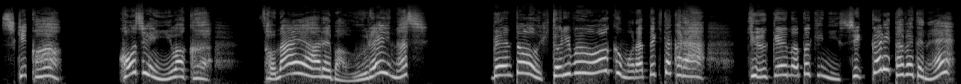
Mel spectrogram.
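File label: DIALOGUE WEDDING, Japanese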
